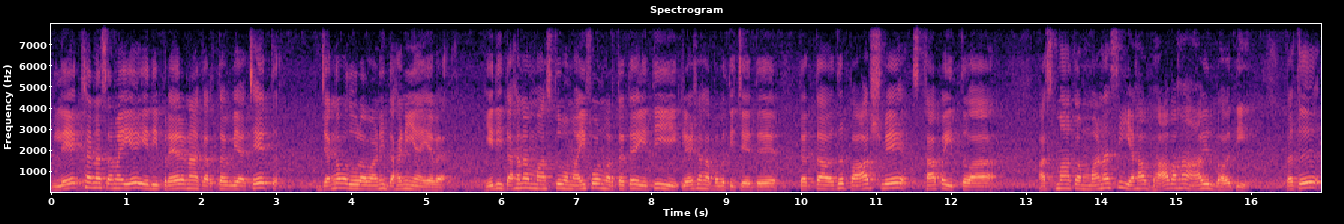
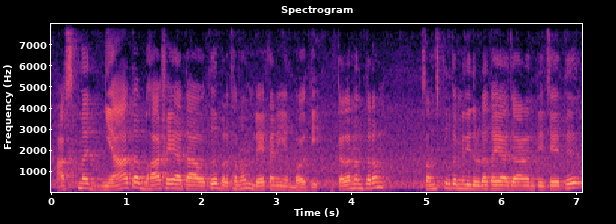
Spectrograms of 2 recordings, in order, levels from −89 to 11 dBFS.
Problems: constant background noise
